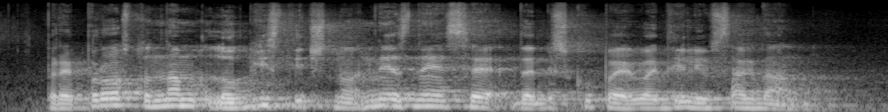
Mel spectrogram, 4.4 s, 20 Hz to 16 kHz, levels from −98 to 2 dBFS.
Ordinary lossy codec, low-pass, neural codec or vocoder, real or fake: none; 14.4 kHz; vocoder, 44.1 kHz, 128 mel bands, Pupu-Vocoder; fake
